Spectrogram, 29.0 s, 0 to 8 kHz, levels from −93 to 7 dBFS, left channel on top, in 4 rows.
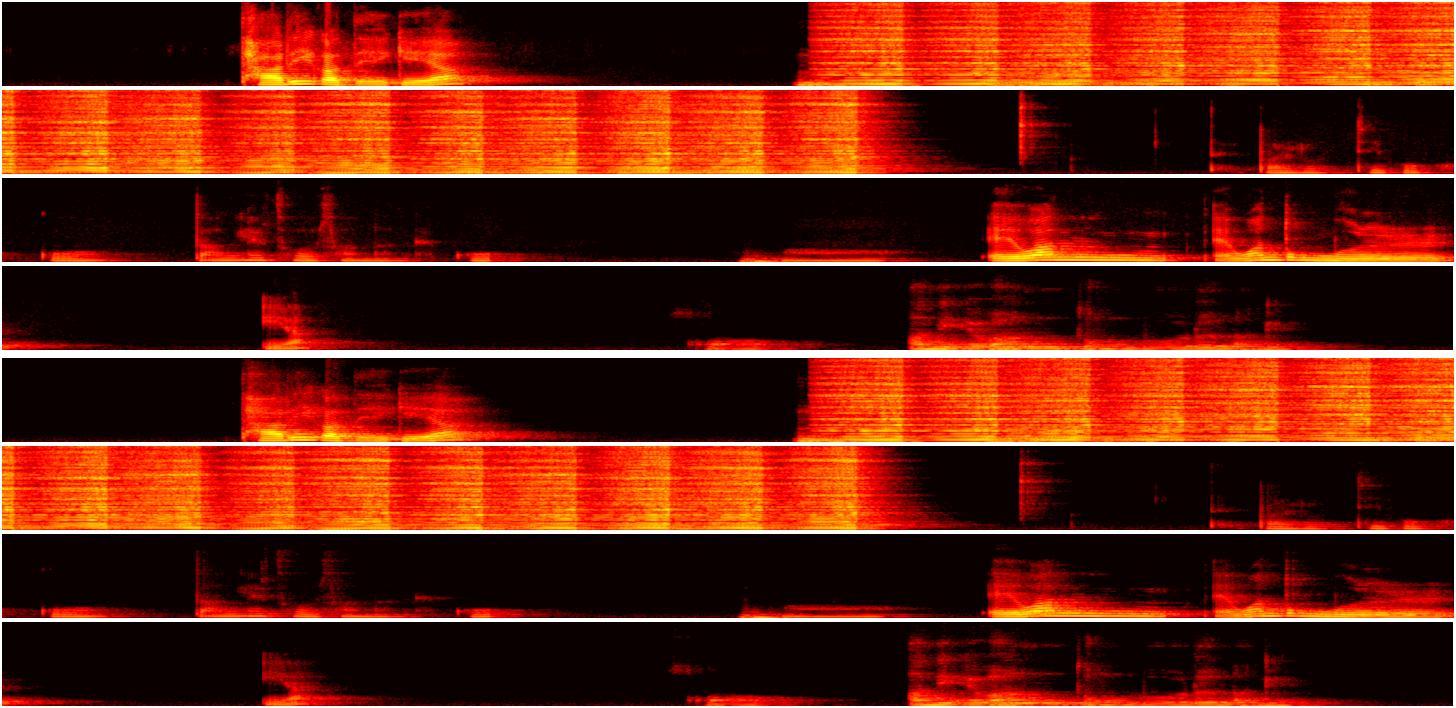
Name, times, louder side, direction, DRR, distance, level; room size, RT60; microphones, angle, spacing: voice 1, 1.2-2.3 6.8-7.9 9.6-11.3 13.6-14.4 14.8-15.0 15.5-16.5 16.9-17.0 18.4-18.9 19.4-21.8 23.1-23.3, left 3 dB, 55° left, 0.7 m, -29 dB
Keyboard (musical), 4.0-11.5, equal, 5° right, 0.7 m, -26 dB
voice 2, 4.0-4.6 4.8-5.8 6.0-6.3 8.8-9.0 18.2-18.4 25.3-25.6 26.3-28.2, equal, 65° right, 3.6 m, -38 dB
9.0 x 7.0 x 8.4 m
head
